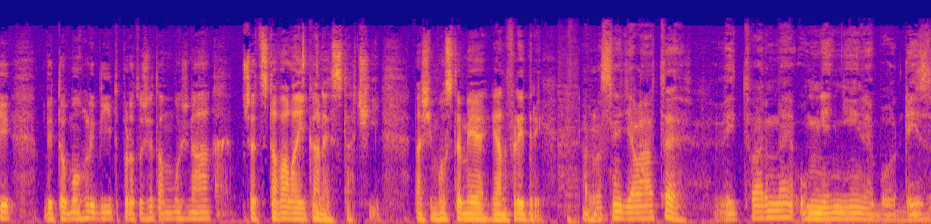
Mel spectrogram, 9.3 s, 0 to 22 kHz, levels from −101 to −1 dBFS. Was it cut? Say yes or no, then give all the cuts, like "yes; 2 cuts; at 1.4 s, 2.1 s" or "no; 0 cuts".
yes; 1 cut; at 5.8 s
